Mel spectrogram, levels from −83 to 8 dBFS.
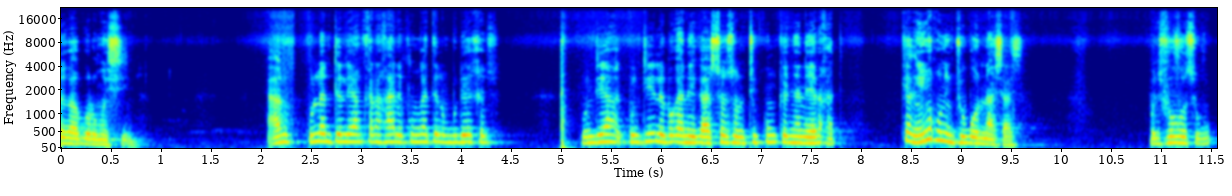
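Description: Repeated lossy re-encoding, likely about five Opus passes at what sounds like 64 kbit/s, causes generation loss throughout: swirly, hollow, smeared speech with blurred attacks.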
